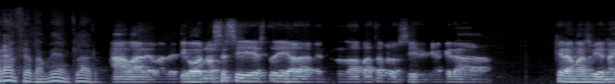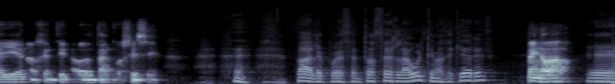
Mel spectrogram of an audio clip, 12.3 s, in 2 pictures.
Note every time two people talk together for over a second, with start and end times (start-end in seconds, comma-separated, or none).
none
